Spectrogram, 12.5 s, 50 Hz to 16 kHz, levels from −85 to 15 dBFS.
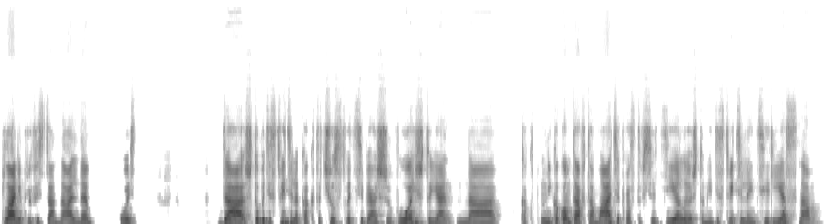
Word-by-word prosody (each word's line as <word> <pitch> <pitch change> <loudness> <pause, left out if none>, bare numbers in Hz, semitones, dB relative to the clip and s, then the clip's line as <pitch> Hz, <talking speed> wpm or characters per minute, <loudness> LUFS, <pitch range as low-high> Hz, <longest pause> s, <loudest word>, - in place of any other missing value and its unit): в - - -20
плане 235 0 +9
профессиональном. 205 -1 -1 0.4
То 185 - -3
есть 180 0 -1 1.2
Да, 245 -3 +8
чтобы 225 -1 +1
действительно 255 +2 -3
как-то 205 -3 -8
чувствовать 250 -1 -5
себя 195 -3 -3
живой, 200 +7 +1
что 295 -7 -4
я 185 0 -1
на 195 -2 -1 0.3
как 210 -2 -11 0.2
не 225 +2 -3
каком-то 255 -1 +3
автомате 200 +7 +2
просто 205 -5 -8
всё 195 +2 -8
делаю, 195 +2 0
что 180 +3 -8
мне 190 0 -5
действительно 220 +3 -7
интересно. 180 -2 -4
205 Hz, 125 wpm, -25 LUFS, 185-235 Hz, 1.2 s, плане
